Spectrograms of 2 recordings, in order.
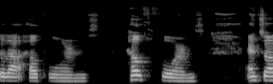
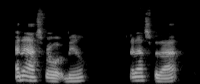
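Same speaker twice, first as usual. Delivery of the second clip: ordinary delivery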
